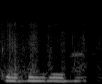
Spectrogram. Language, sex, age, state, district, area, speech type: Manipuri, female, 45-60, Manipur, Churachandpur, urban, read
